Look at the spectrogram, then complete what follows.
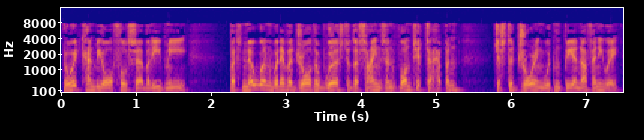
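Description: A man's voice: mid-range voice, expressive, brisk, breathy edge, no room sound, dull audio, pitched above the performer's own voice. A man voicing an earnest, eager young male captain who speaks politely in a raised voice. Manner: earnest, polite, lifted and bright.

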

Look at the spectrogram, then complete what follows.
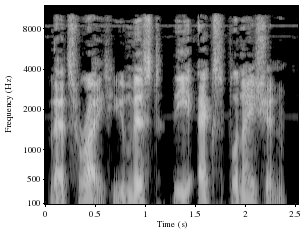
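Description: A man's voice: low-pitched, big pitch swings, measured pace, creaky, a bit bright, no echo, voice pushed down, exaggerated voice. A male narrator playing a terse, official heavy-set policeman in a story reading. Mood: calm, impassive. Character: heavy-set male cop, curt, impassive questioner.

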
